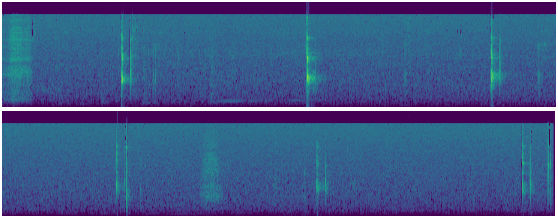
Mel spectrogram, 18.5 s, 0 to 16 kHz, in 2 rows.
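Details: Young girl with hiccups: sharp, brief hiccups recurring every few seconds, about 19 a minute, in a quiet room; a bout of hiccups.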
